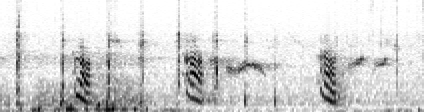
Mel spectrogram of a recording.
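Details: Partridge pair calling, short downward-sweeping whistled notes in quick pairs, some with a steady upper tone, over a low hum and faint background noise.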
